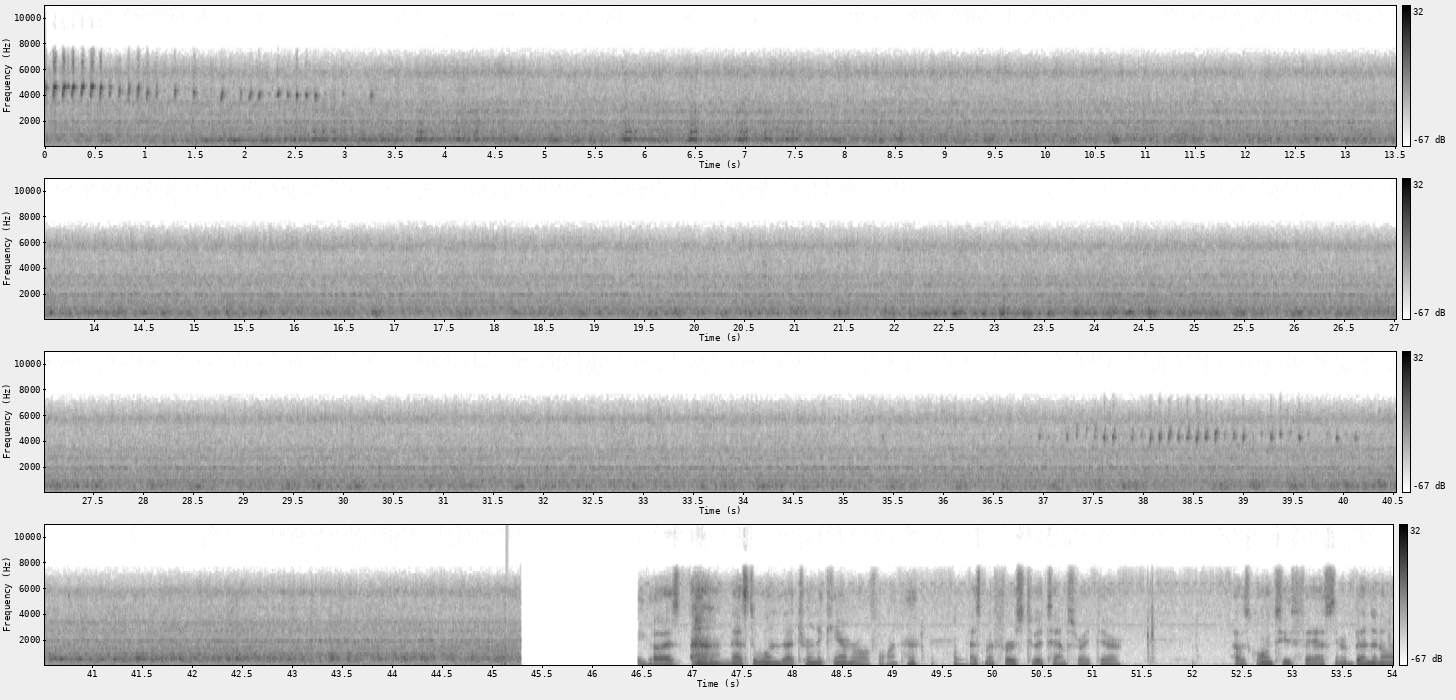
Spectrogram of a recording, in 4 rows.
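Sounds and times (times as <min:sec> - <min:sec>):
metal lathe whining: 0:00.0 - 0:16.4, 0:18.6 - 0:43.9.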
